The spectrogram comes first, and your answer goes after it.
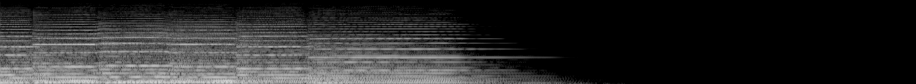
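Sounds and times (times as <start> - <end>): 
string instruments playing high and low: 0.0 - 5.6.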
